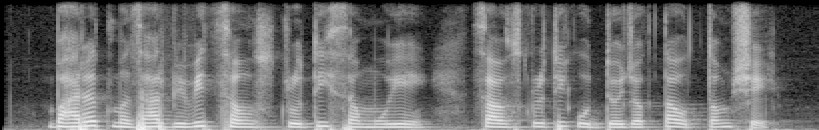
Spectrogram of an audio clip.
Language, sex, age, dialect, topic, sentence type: Marathi, female, 25-30, Northern Konkan, banking, statement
